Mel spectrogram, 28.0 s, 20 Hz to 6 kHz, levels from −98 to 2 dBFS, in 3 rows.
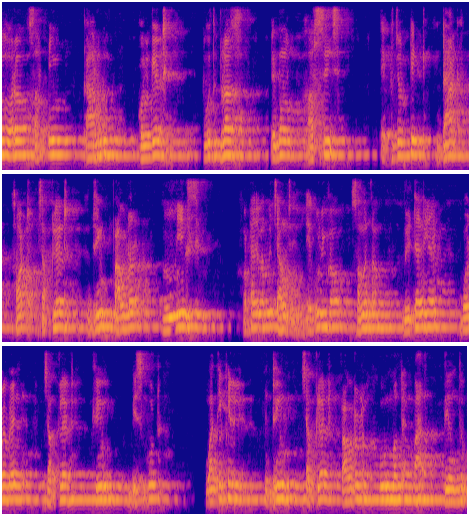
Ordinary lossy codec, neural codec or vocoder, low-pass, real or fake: none; codec, 16 kHz, 2 kbps, FreqCodec, larger model; 5.4 kHz; fake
